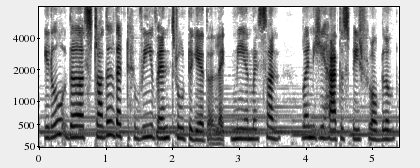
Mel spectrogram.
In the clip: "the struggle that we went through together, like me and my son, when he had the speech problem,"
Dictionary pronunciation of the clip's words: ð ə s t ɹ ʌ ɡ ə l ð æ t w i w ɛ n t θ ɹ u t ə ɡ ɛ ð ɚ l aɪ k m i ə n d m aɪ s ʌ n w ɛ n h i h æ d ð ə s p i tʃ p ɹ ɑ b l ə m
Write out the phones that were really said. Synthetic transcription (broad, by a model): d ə s t ɹ ʌ ɡ ə l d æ t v i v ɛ n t t ɹ u t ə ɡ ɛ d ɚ l aɪ k m i ə n d m aɪ s ʌ n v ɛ n h i h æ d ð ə s p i ʃ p ɹ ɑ b l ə m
